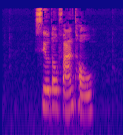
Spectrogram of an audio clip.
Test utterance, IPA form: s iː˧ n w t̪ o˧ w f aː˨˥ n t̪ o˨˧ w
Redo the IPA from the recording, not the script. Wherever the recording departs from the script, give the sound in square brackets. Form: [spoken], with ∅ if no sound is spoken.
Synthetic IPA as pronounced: s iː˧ [∅] w t̪ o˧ w f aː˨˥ n [t̪ʰ] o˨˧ w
